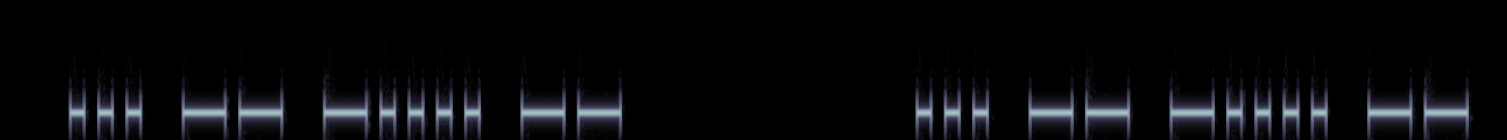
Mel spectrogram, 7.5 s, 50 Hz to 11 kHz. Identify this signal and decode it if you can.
Morse code, heard as a keyed tone, about 17 wpm, 700 Hz. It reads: SM6M SM6M
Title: DXCC-100 Call Signs - 4 Characters - Repeated 2x - 17wpm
